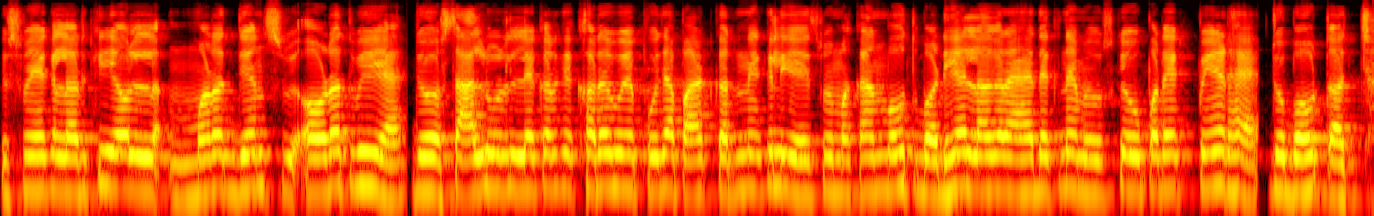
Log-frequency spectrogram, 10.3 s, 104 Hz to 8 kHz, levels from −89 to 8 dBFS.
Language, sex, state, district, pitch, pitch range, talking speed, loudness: Hindi, male, Bihar, Sitamarhi, 175 Hz, 170-180 Hz, 225 wpm, -19 LUFS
